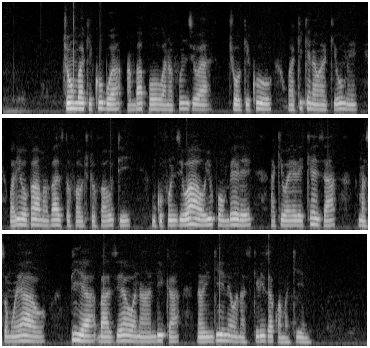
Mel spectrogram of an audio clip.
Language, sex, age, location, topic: Swahili, male, 25-35, Dar es Salaam, education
